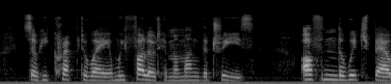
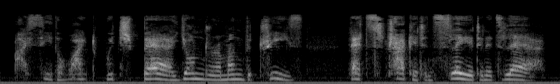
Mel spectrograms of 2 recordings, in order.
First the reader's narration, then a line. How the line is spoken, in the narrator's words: Alice whispered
